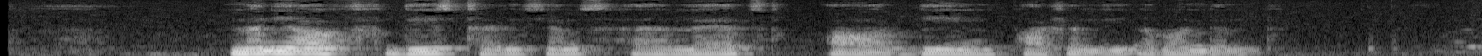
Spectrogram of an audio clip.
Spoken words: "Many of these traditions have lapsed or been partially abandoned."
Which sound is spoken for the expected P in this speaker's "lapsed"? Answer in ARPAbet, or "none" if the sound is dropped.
none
